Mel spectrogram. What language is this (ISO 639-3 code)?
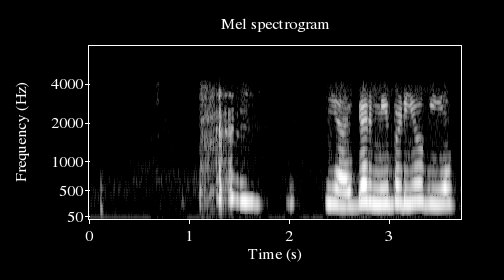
pan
